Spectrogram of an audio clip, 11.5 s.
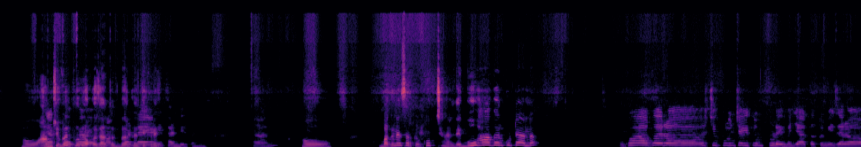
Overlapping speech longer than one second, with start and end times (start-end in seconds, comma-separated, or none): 0.6-2.1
